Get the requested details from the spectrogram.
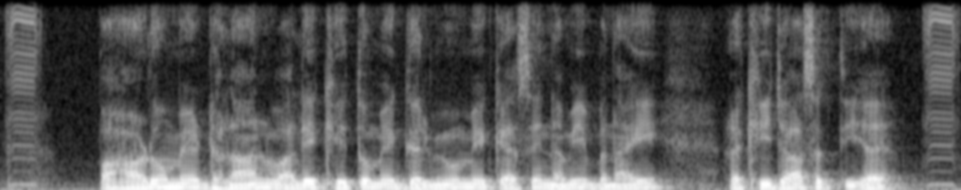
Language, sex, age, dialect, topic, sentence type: Hindi, male, 18-24, Garhwali, agriculture, question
